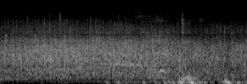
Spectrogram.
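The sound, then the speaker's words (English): Audience applause at a live evening gathering: dense, steady clapping that fills the whole stretch, with a few louder swells and faint voices mixed in underneath. “Can we give Robin a huge round of applause?”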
